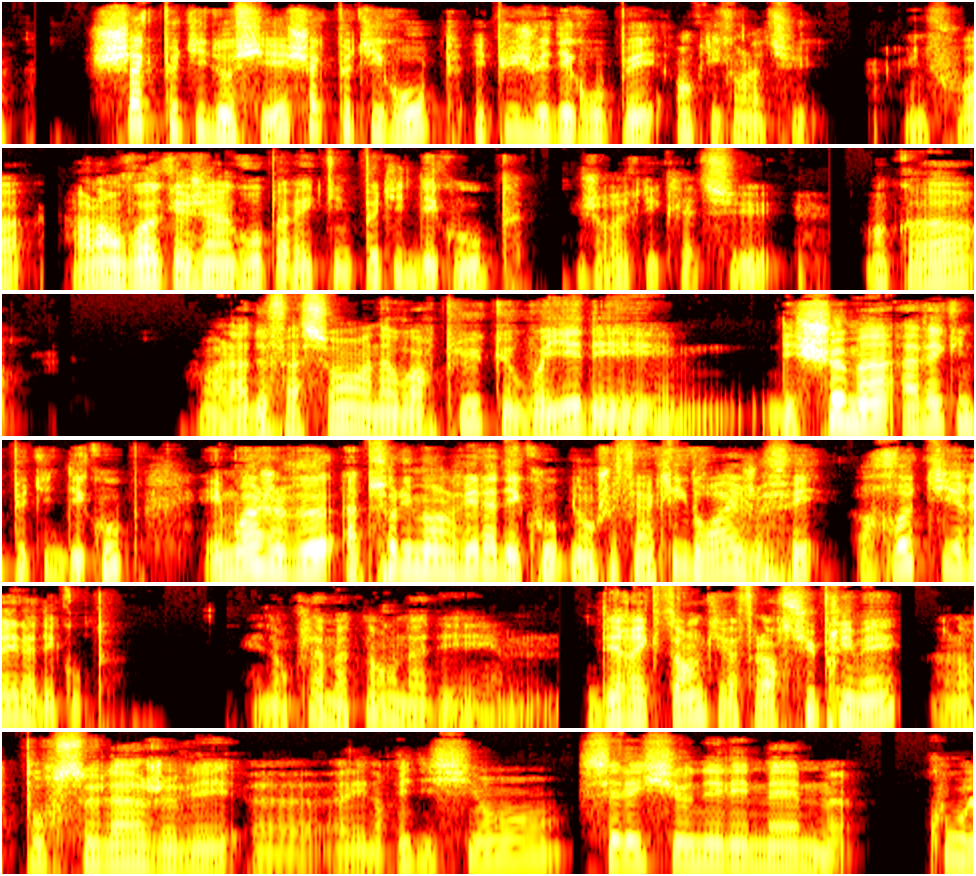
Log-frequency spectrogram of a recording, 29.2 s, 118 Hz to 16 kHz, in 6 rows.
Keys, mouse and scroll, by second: 0.1 click, 0.6 click, 3.9 click, 7.6 click, 9.2 click, 17.8 right click, 19.8 click, 20.5 middle click, 21.2 click, 22.3 click, 25.1 middle click, 26.2 click.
